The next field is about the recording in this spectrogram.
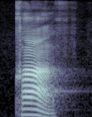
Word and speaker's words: Qaf: Qaf. No es una K de kilo, de cama, de caca, ¿no? Es una Qaf.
